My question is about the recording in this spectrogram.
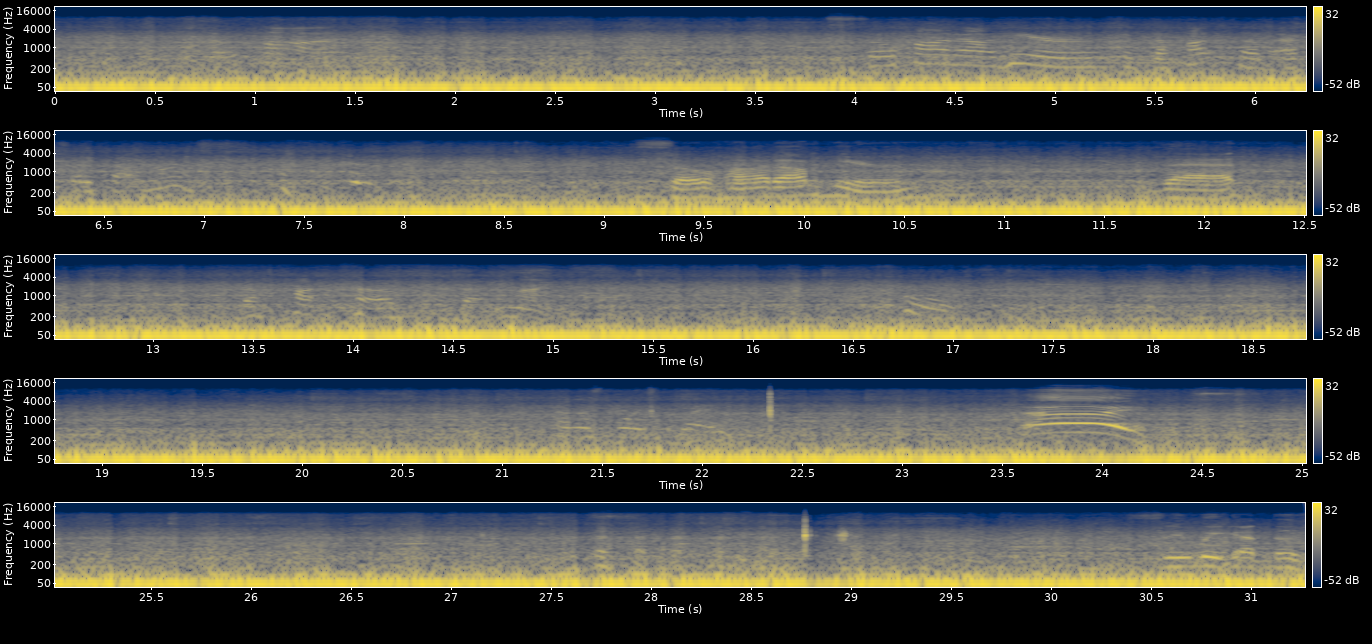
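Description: A steady low rumble runs throughout, with faint voices in the background. Near the end a brief pitched tone rises and then falls.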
